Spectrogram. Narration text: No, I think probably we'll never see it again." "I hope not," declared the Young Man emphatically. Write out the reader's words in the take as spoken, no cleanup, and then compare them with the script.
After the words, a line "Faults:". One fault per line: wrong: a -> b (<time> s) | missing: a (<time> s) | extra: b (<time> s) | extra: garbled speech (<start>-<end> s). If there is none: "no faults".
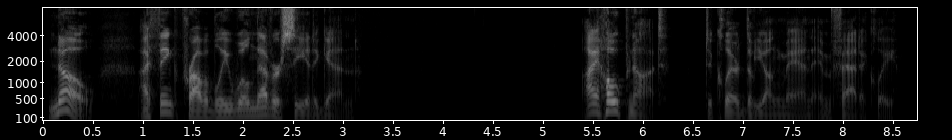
No, I think probably we'll never see it again." "I hope not," declared the Young Man emphatically.
Faults:
no faults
